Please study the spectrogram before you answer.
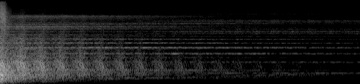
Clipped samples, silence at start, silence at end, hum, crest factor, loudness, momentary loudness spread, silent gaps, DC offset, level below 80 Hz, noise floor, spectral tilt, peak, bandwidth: under 0.1%; 0 s; 0 s; none; 26 dB; -34 LUFS; 19 LU; none; under 0.1%; -74 dBFS; -53 dBFS; -1.5 dB/octave; -8 dBFS; 16 kHz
